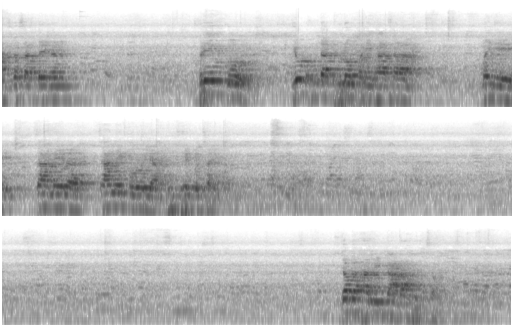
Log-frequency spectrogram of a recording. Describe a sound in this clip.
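A middle-aged man recites slowly and expressively into a microphone, with long pauses.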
